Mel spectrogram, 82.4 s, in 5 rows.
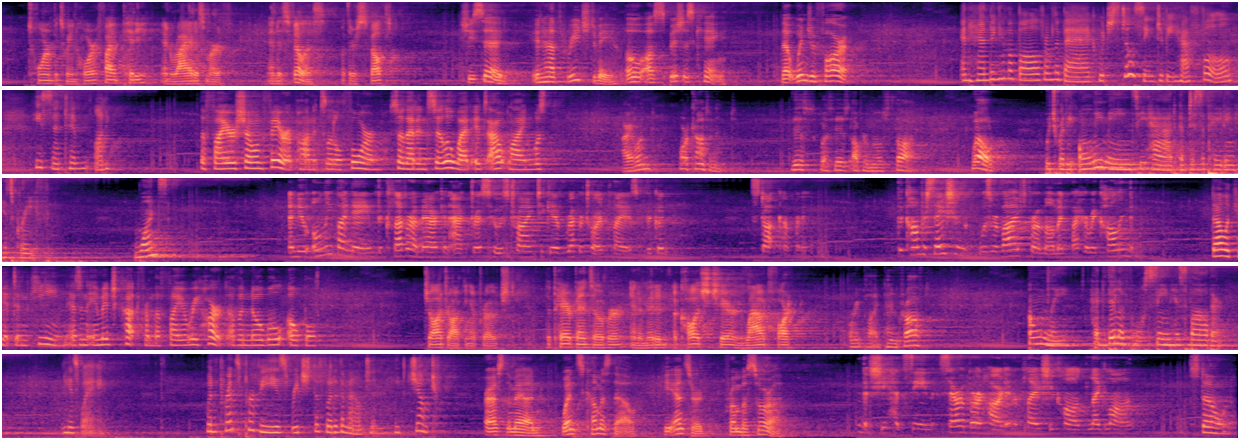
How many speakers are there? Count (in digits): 7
